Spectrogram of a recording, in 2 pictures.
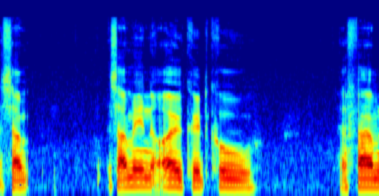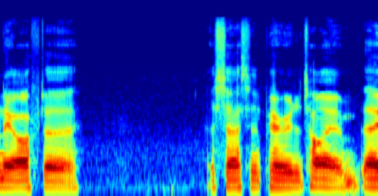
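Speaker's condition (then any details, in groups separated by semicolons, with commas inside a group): Cerebral palsy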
